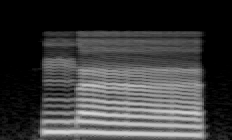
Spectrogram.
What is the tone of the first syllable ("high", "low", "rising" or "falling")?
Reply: low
